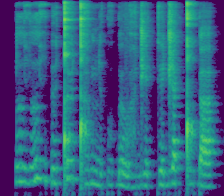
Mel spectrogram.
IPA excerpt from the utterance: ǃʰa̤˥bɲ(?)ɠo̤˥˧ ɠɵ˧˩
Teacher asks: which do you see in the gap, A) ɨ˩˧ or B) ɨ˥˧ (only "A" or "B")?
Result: A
